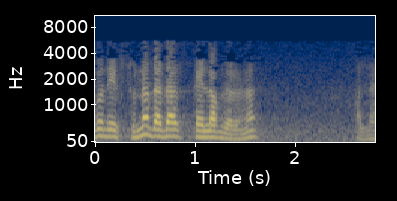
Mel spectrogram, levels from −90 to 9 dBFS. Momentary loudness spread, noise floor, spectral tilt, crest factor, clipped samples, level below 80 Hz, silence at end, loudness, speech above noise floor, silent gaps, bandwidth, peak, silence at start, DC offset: 15 LU; -43 dBFS; -12 dB/octave; 16 dB; under 0.1%; -48 dBFS; 0 s; -17 LUFS; 27 dB; none; 5.8 kHz; -4 dBFS; 0 s; 0.1%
